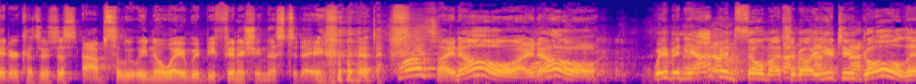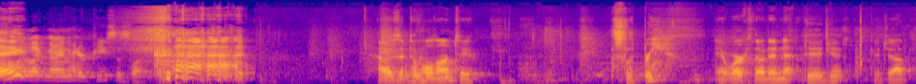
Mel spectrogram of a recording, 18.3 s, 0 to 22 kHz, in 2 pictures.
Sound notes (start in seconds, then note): 3.2 chuckling; 10.6 laughing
